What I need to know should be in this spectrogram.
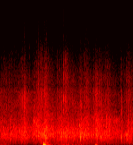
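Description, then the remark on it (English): A crowd claps steadily in a dense, continuous round of applause for people who have served in C-Kids, with a few sharper, louder claps standing out from the wash. “If everybody could just give these people a round of applause.”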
